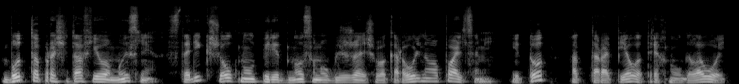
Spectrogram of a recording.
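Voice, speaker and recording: A man reading a fantasy novel as audiobook narration in a measured way. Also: on the low side, animated, darkish tone, husky. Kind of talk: scripted narration.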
